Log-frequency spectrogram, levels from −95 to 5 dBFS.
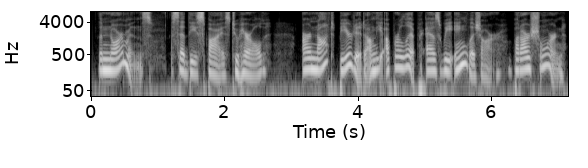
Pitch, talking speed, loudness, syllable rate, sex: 185 Hz, 175 wpm, -19 LUFS, 5.0 syllables/s, female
